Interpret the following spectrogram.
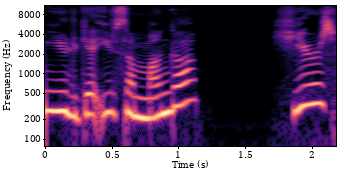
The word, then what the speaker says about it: manga: So, let's use the word manga, which means comic book in Japanese. In English, it might be pronounced manga. But in Japanese, we don't have that strong a sound. So, it's simply manga.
